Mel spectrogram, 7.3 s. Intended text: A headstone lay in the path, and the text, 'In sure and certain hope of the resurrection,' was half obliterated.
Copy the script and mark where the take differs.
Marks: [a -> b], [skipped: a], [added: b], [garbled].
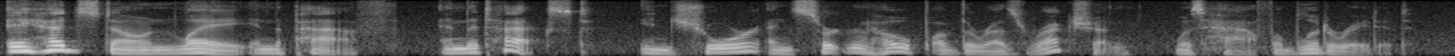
A headstone lay in the path, and the text, 'In sure and certain hope of the resurrection,' was half obliterated.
